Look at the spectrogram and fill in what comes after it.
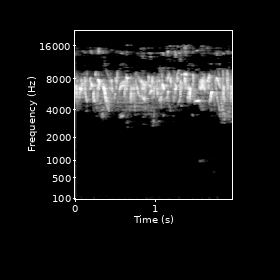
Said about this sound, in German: Und seit mir der Professor diese Eselbrücke gesagt hat mit der verrosteten Fahrradkette, höre ich es jetzt immer. Ich finde, wenn man das einmal weiß, erkennt man den Girlitz immer.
